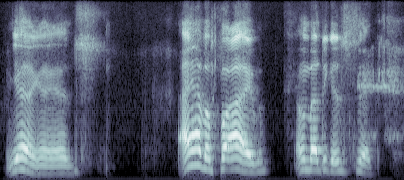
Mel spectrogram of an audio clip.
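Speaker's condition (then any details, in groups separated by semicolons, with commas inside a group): Cerebral palsy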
